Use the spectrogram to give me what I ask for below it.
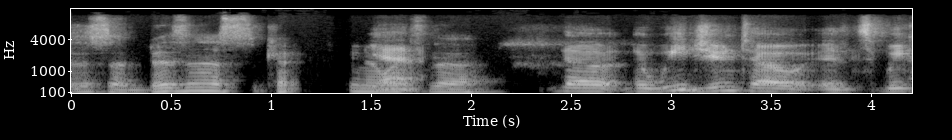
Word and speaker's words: junto: It's called Junto. Yeah. So it's probably like in Spanish, junto means together. And so you could say it junto, you could say it junto, both work.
